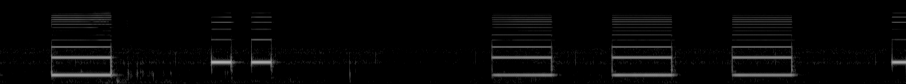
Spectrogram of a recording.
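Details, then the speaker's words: HP laptop that won't start, keyboard blinking: repeating five-beep cycle (three long, two short) at power-on, signalling memory failure. "so guys I've counted and that bleeping noise was a cycle of five times if your laptop is making that same noise then this is what you need to do"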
